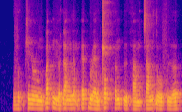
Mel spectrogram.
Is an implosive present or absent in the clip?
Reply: present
